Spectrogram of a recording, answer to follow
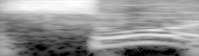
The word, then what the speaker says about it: sword: Well, I mean, sword, the W is silent in sword.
